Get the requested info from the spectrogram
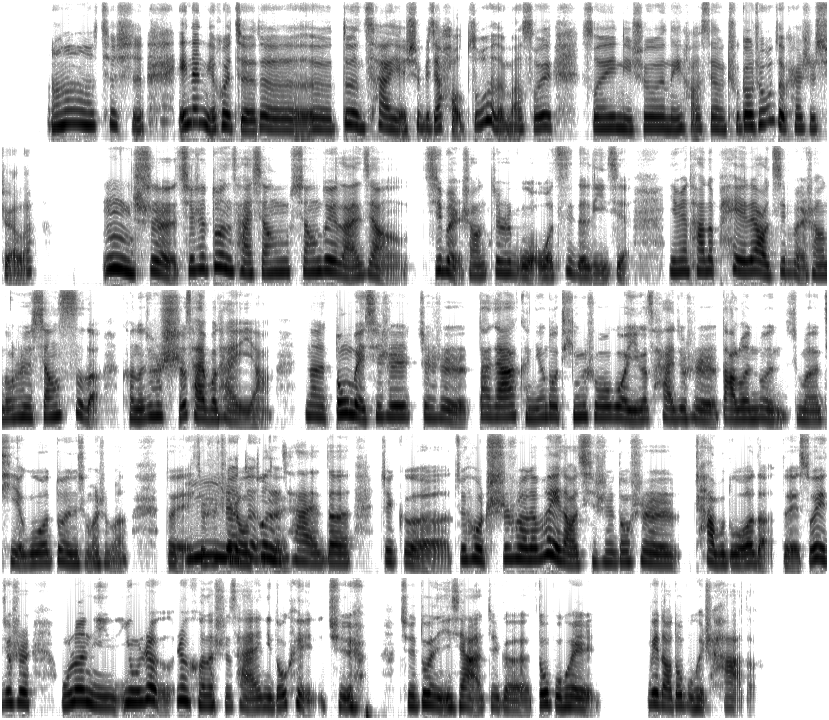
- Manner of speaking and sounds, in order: chuckle; other background noise
- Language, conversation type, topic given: Chinese, podcast, 你能讲讲你最拿手的菜是什么，以及你是怎么做的吗？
